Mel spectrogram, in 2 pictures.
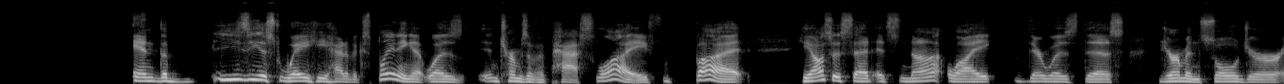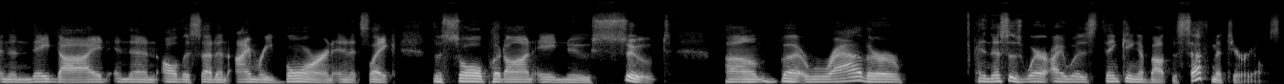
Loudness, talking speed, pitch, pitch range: -23 LUFS, 150 wpm, 125 Hz, 115-145 Hz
